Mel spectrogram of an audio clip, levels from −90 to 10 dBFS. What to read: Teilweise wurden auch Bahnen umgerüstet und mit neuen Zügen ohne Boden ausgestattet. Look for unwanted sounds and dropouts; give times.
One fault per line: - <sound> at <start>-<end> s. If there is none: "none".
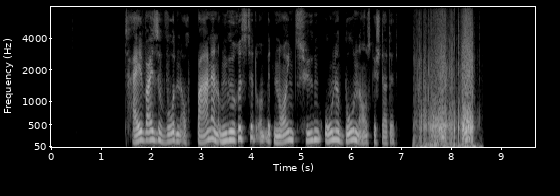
- squeak at 7.2-8.6 s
